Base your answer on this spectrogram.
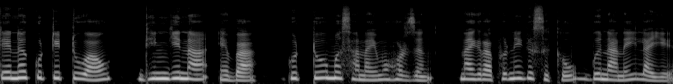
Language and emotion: Bodo, neutral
